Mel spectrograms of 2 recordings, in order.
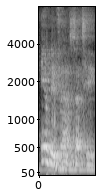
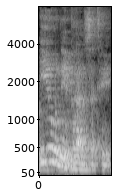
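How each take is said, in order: First: Said in the usual way. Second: ইউনিভার্সিটি said slowly with a clear "y" glide at the start; ইউনিভার্সিটি drawn out to show the opening "yoo"; slow pronunciation demo. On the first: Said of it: "একটু লক্ষ্য করো". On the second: Shown as a demonstration. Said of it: "ইউ উচ্চারণ করছে ওই ওয়াইটা চলে আসছে শুরুতে".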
